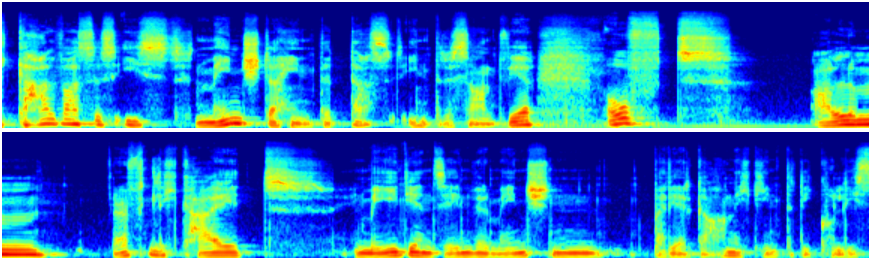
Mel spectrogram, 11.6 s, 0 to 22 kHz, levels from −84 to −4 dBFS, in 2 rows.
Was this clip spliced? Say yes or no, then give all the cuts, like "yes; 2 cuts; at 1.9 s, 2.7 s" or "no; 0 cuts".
yes; 7 cuts; at 1.3 s, 2.6 s, 4.0 s, 5.4 s, 6.5 s, 8.1 s, 10.2 s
